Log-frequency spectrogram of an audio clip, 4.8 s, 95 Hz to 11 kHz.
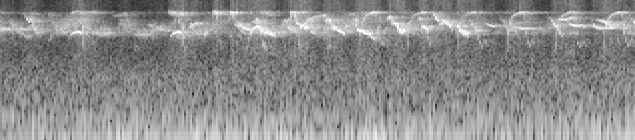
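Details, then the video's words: Birds greeting the morning with rapid, high, tumbling chirps and short trilled phrases, several singers blending into a continuous twitter. "아침을 깨우는 새소리 2 ,Birds wake up in the morning 2"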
